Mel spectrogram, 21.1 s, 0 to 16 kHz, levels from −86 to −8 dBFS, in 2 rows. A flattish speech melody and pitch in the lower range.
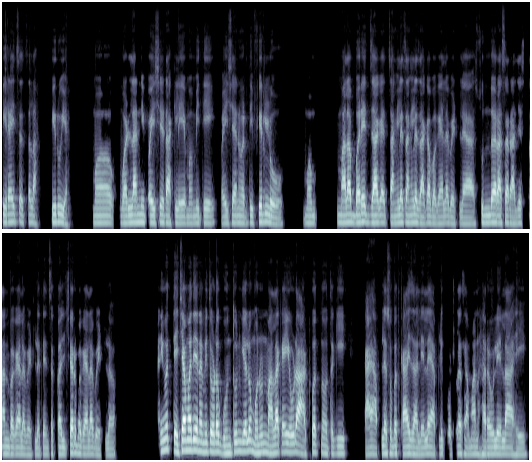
Yes: narrow, 2.3 semitones; low, 115 Hz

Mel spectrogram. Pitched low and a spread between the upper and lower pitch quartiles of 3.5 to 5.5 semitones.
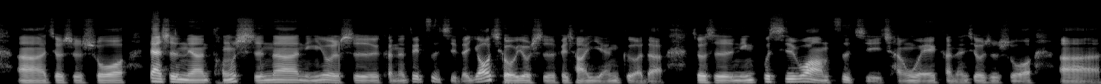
No: very low, 90 Hz; average, 2.8 semitones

